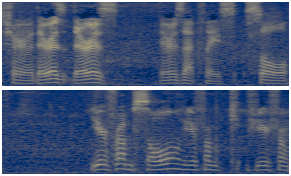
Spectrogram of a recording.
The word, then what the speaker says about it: Seoul: It's so fascinating how it has an E in the word, but it's spelt the same. It sounds the same thing. Soul.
